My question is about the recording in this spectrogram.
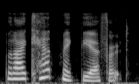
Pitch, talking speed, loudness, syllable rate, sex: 230 Hz, 260 wpm, -18 LUFS, 5.6 syllables/s, female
